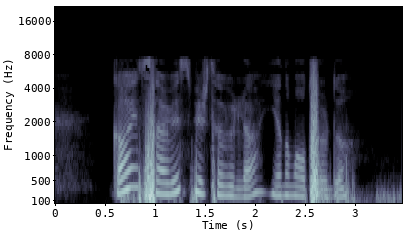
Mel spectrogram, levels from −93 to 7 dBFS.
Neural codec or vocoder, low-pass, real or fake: none; 7.2 kHz; real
